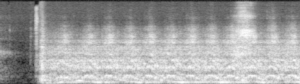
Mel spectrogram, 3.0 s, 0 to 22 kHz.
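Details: 1974 Citroën GS cold start at -10° after sitting three weeks, frozen and heavy to turn; short crank, catches at once and settles into a steady even idle with no misses or knocks; normal cold start.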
